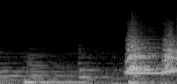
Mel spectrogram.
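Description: A dog gives a couple of loud, harsh barks after a brief low, droning rumble, with no talking.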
